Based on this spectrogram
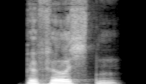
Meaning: to fear (something), be afraid of
- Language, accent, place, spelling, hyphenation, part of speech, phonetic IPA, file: German, Germany, Berlin, befürchten, be‧fürch‧ten, verb, [bəˈfʏʁçtn̩], De-befürchten.ogg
